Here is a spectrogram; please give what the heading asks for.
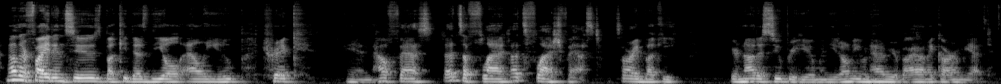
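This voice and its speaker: A man's voice: mid-range voice, normal speed, darkish tone. A man hosting a casual review show, rambling and thinking aloud with playful asides as he comments on a cartoon.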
